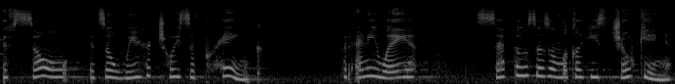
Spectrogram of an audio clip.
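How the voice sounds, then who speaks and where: A woman's voice: extremely high pitch, slow pace, a little mellow, long reverb tail, slight background noise, exaggerated voice. A woman voicing a confused, earnest young female forest ranger trainee in a video game, hesitant and anxious. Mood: puzzled.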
